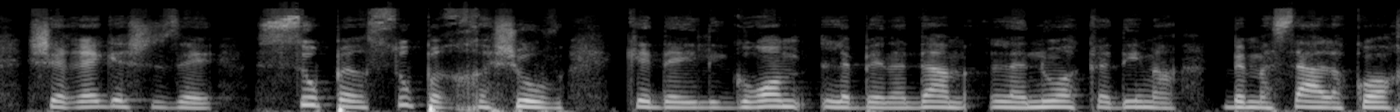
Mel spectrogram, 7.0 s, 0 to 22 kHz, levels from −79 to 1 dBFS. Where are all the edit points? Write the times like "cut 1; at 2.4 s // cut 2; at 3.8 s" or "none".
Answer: cut 1; at 1.8 s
